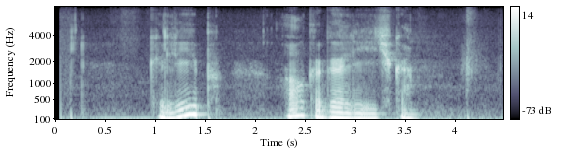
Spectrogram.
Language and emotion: Russian, sad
